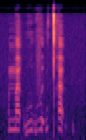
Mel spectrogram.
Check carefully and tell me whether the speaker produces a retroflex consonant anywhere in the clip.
no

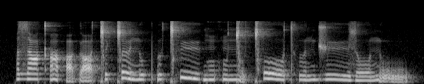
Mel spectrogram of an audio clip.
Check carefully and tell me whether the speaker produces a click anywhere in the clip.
yes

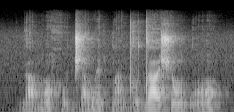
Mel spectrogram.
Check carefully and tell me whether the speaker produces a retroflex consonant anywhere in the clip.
no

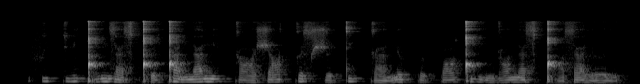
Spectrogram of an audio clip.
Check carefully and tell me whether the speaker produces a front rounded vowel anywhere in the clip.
no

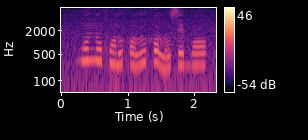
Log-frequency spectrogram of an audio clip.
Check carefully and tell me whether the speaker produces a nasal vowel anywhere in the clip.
yes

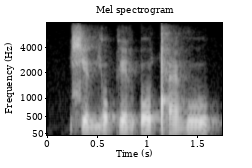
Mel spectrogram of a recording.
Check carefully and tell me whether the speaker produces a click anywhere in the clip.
yes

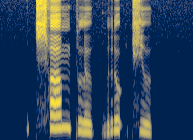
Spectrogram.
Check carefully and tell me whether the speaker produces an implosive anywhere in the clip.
no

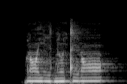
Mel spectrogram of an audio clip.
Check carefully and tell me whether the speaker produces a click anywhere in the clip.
no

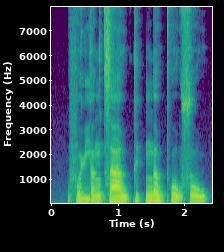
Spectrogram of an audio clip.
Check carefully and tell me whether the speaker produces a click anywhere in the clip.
no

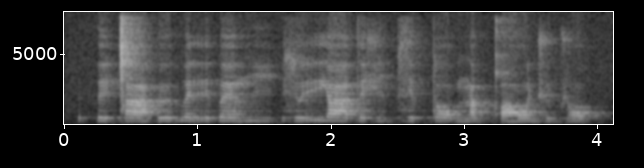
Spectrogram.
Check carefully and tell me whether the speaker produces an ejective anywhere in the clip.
yes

